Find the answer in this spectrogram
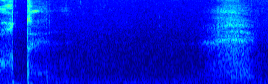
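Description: Quiet pause in a man's speech: a couple of short mouth clicks at the start, then a soft, breathy in-breath near the end.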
